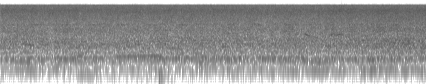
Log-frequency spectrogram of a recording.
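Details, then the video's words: Bees buzzing steadily as a continuous droning hum with several overlapping wingbeat tones, no pauses, a dense swarm-like texture with faint hiss above. "bees therapy relaxing natural buzzing sound"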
